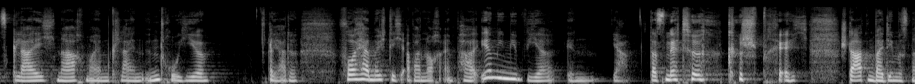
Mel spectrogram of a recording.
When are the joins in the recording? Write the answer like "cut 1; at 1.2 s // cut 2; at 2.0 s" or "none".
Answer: cut 1; at 2.7 s // cut 2; at 5.2 s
